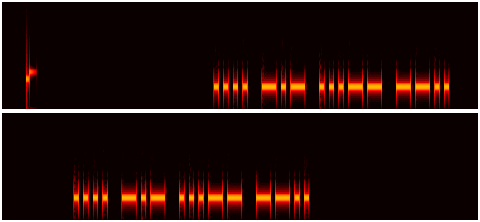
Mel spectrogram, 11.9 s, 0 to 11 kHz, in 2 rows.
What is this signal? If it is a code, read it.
Morse code, heard as a keyed tone, about 21 wpm, 700 Hz. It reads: HK3Z HK3Z
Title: DXCC-100 Call Signs - 4 Characters - Repeated 2x - 20wpm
